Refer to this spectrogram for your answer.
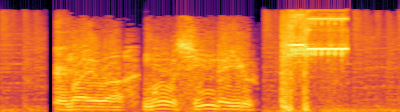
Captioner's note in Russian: На японском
